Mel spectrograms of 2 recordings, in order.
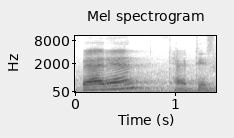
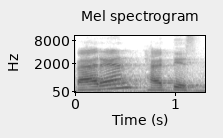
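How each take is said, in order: First: parenthesis said slowly, each syllable drawn out; slow spelled-out word. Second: parenthesis again slow, each syllable drawn out; slow spelled-out word. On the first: Teacher drills the word parenthesis slowly for students. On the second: Teacher repeats the word parenthesis slowly as drill. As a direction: drag out parenthesis for students to copy. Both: Shown as a demonstration. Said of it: "क्या नाम है बेटा".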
